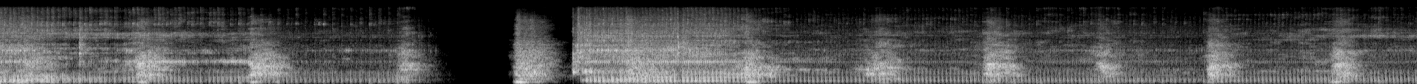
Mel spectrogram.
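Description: Makita MEM264W four-stroke brush-cutter engine running and being revved in short throttle blips, roughly one a second. It cuts out about four seconds in, fires briefly a second later, and then runs and revs again.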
